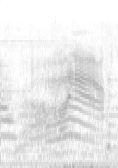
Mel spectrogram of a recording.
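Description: A Palico cat companion in Monster Hunter Wilds gives one drawn-out, wavering meow, close and fairly loud over a steady low game hum.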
